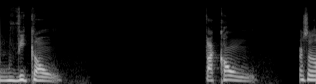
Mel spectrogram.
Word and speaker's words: Vicomte: The French do not pronounce the letter like that. Yeah, it would be like Vicomte.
